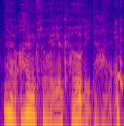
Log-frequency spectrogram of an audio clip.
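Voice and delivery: slow, laughing posh lady voice; posh Claudia voice. Pretend. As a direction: play the grand dame, amused. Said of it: "We can't both be Claudia".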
